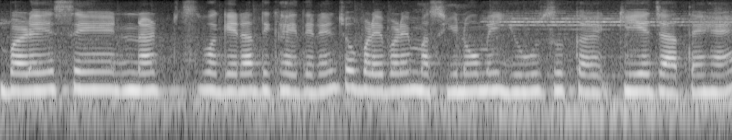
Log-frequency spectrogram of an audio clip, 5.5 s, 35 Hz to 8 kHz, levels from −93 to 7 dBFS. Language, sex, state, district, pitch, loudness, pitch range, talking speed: Hindi, female, Uttar Pradesh, Varanasi, 230 Hz, -12 LUFS, 225-235 Hz, 185 wpm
